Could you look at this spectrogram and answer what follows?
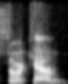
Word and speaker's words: Seward County: Is Seward County? Did I pronounce it right? Yes, sir. Seward County.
